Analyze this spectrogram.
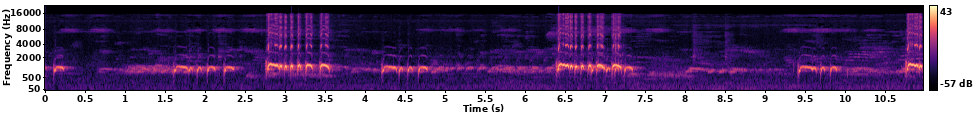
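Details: Zebra dove call meant to provoke other zebra doves into replying; bursts of rolling, stuttering coos every few seconds, with louder bright phrases from a closer bird alternating with softer distant answers.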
